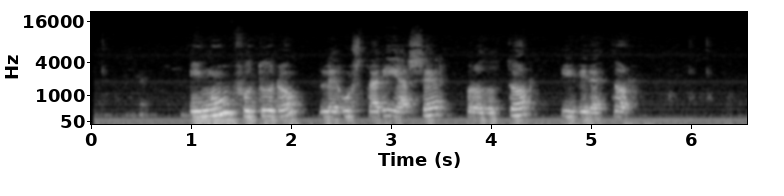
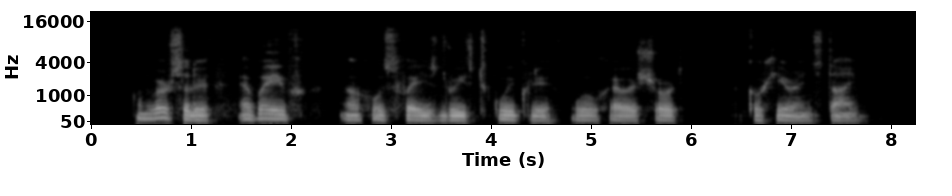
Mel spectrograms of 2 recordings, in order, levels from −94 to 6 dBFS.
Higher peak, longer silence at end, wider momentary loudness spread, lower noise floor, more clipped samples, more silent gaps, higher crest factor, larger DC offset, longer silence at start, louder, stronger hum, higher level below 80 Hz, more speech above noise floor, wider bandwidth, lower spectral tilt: first, -2 dBFS vs -22 dBFS; first, 1.15 s vs 0.6 s; about the same, 13 LU vs 11 LU; second, -46 dBFS vs -89 dBFS; neither; neither; about the same, 18 dB vs 18 dB; neither; first, 1 s vs 0.45 s; first, -19 LUFS vs -41 LUFS; neither; first, -40 dBFS vs -80 dBFS; second, 28 dB vs 50 dB; second, 8.8 kHz vs 13 kHz; about the same, -8 dB/octave vs -7 dB/octave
